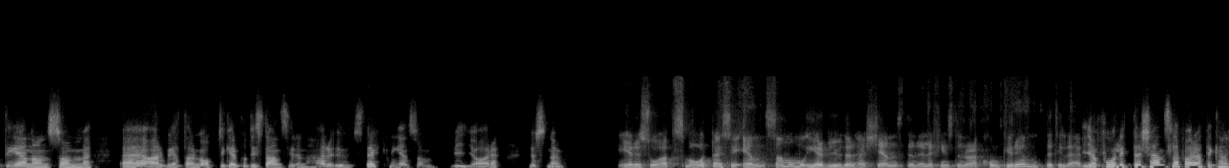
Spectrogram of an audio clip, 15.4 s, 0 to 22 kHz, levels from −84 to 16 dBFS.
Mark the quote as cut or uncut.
cut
